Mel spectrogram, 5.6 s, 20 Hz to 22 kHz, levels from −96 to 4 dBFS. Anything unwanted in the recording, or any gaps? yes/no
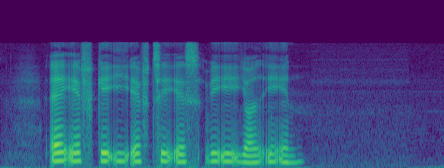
no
